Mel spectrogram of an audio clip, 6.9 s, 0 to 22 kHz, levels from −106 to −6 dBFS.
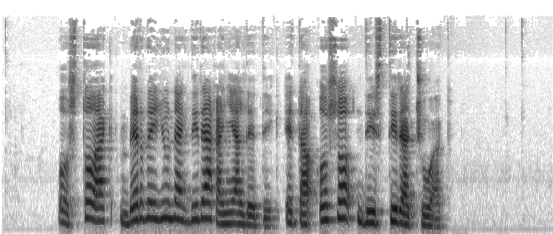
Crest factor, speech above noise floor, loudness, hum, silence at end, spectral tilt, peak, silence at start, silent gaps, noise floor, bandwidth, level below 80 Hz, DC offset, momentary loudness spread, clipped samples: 20 dB; 54 dB; -21 LUFS; none; 1.35 s; -5 dB/octave; -4 dBFS; 0.75 s; none; -75 dBFS; 16.5 kHz; -66 dBFS; under 0.1%; 9 LU; under 0.1%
